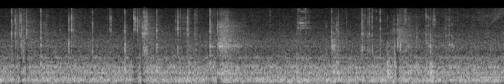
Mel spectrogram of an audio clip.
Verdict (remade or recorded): recorded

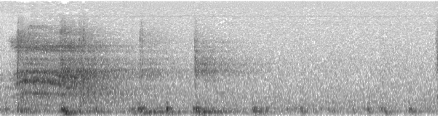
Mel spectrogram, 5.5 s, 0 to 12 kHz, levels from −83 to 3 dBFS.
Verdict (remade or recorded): recorded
